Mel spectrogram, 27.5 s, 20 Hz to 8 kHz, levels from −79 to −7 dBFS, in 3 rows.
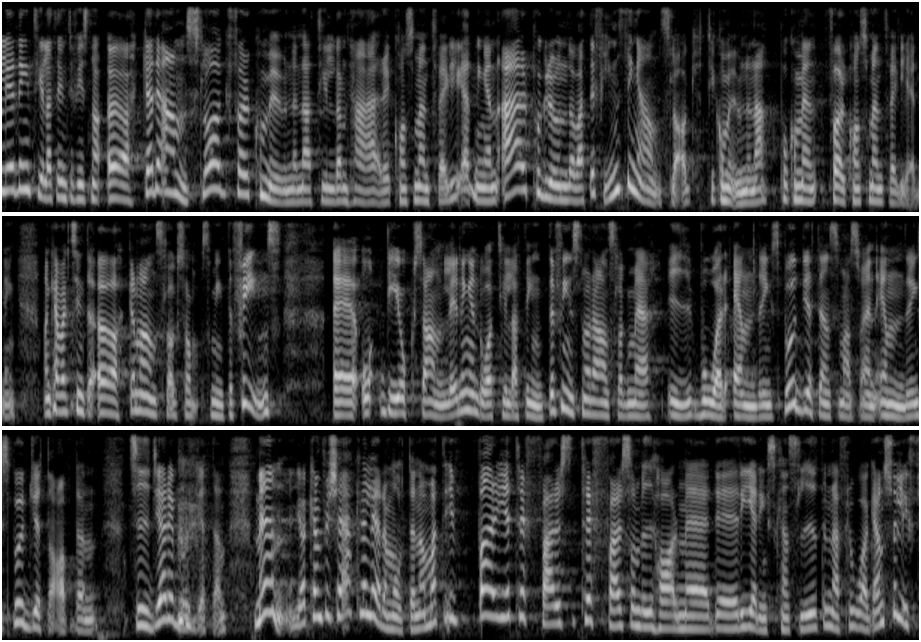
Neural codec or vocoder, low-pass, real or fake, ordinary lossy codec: autoencoder, 48 kHz, 128 numbers a frame, DAC-VAE, trained on Japanese speech; 7.2 kHz; fake; none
